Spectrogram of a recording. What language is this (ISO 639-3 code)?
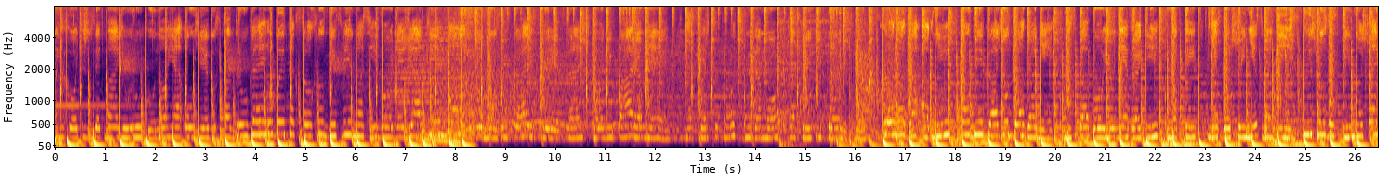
rus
